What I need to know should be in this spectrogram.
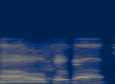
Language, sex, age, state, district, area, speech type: Malayalam, female, 18-30, Kerala, Wayanad, rural, conversation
